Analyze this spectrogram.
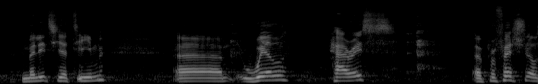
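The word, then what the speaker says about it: Malizia: What best having one of the skippers that has been co-piloting one of those boats with the Malitzia team. Do I pronounce that correctly? Malitia team.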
